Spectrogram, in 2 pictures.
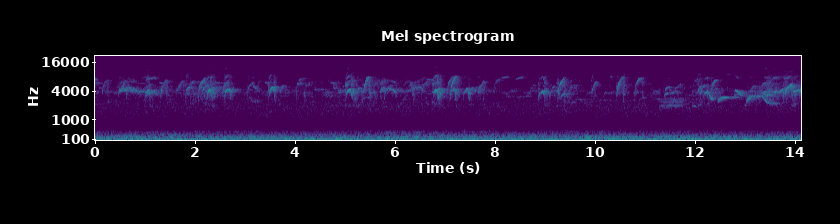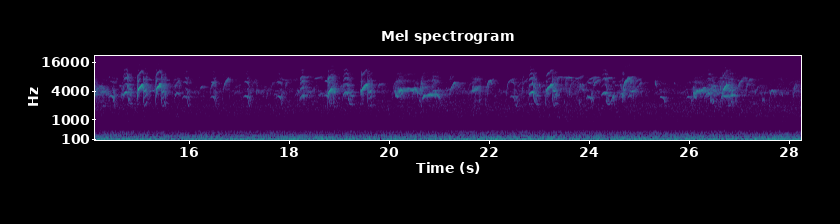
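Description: Many small birds chirping and trilling continuously in quick high notes, over a steady low rumble.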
